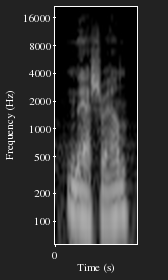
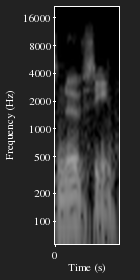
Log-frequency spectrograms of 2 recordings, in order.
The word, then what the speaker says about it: Nersveen: surname how do you how do you pronounce your full surname Nan Nan I thought it was nerine okay very interesting well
